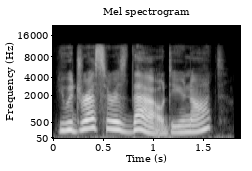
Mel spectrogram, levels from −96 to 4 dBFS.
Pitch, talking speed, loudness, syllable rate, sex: 220 Hz, 255 wpm, -15 LUFS, 5.4 syllables/s, female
